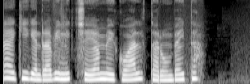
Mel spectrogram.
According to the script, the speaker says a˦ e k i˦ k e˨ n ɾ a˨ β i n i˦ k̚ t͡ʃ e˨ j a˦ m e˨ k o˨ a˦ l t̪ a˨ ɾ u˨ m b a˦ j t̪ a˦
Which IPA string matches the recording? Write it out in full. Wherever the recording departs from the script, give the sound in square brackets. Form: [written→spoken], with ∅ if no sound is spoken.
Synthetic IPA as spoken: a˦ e k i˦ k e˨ n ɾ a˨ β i n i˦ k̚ t͡ʃ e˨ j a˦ m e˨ k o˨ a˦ l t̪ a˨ ɾ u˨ m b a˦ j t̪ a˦

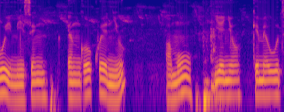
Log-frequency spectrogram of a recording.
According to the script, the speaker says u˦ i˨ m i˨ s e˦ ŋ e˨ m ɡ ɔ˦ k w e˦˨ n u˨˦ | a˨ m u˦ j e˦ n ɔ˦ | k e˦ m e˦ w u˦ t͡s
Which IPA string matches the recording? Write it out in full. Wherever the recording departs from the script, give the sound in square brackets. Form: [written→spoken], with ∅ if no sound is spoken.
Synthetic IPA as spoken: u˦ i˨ m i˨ s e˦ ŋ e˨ [m→ŋ] ɡ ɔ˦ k w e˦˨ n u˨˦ | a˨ m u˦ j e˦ [n→ɲ] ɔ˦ | k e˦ m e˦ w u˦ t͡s

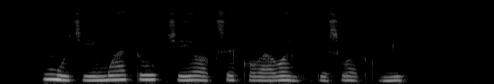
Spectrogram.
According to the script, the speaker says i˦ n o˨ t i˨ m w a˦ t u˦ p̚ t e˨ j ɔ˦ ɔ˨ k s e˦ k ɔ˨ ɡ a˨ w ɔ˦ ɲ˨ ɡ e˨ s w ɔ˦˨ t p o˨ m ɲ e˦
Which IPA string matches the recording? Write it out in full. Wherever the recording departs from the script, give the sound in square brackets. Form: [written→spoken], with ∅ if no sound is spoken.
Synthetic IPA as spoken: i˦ [n→m] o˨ [t→t͡ʃ] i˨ m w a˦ t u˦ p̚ [t→t͡ʃ] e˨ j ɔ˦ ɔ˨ k s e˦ k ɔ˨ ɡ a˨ w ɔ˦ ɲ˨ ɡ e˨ s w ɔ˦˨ t [p→k] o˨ m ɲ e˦

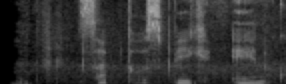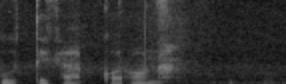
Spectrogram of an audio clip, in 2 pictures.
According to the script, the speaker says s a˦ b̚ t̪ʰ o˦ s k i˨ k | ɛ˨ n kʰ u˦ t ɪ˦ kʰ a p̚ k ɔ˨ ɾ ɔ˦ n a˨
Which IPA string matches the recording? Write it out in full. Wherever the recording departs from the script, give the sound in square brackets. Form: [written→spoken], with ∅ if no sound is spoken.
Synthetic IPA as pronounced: s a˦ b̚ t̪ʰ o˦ s [k→p] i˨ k | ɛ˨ n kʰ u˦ t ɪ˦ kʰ a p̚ k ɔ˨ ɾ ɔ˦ n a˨

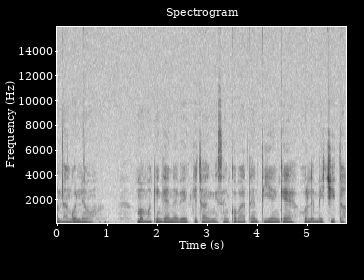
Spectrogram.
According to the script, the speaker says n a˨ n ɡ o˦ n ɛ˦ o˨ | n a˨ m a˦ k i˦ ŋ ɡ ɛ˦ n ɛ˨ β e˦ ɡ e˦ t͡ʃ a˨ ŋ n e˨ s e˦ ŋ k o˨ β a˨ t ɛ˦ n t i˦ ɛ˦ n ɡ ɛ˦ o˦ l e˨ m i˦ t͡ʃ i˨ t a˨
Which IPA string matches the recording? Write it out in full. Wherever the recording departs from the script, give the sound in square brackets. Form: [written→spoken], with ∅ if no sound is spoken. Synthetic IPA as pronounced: n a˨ [n→ŋ] ɡ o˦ n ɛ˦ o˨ | [n→m] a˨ m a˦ k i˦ ŋ ɡ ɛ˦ n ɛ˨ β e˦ [ɡ→k] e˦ t͡ʃ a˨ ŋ [n→m] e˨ s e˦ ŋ k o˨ β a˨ t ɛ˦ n t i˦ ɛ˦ [n→ŋ] ɡ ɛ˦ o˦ l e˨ m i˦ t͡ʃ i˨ t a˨

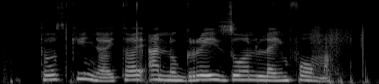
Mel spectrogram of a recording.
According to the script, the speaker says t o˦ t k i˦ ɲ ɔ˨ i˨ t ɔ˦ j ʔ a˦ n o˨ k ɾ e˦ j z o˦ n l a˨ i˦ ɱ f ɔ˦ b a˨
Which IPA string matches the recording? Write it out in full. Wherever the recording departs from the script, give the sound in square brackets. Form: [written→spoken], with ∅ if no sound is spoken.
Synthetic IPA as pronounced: t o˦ [t→s] k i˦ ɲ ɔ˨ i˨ t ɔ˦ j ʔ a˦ n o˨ [k→ɡ] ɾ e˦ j z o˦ n l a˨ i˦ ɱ f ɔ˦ [b→m] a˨

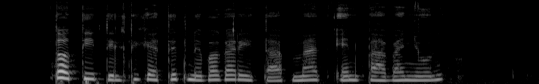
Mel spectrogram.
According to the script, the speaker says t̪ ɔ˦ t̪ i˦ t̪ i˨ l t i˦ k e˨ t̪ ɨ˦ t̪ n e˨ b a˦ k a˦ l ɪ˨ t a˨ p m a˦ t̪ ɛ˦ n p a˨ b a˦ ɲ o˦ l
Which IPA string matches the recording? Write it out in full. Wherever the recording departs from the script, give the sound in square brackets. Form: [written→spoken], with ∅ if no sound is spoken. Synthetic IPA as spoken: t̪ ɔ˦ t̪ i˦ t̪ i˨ l t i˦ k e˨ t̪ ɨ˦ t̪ n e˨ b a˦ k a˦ [l→ɾ] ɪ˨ t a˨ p m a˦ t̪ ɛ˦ n p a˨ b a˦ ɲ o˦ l

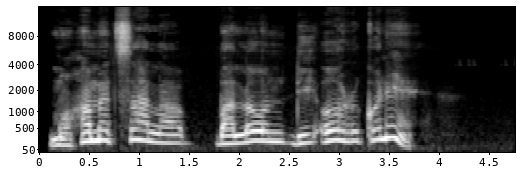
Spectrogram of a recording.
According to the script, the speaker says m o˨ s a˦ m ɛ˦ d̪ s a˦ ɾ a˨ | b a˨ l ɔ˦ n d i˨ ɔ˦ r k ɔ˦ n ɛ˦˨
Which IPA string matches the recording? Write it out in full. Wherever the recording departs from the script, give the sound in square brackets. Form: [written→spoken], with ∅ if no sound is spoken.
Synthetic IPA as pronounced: m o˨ [s→h] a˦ m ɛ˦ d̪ s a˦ [ɾ→l] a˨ | b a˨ l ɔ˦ n d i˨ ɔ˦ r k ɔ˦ n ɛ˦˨

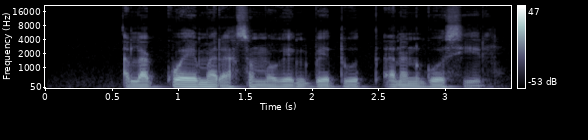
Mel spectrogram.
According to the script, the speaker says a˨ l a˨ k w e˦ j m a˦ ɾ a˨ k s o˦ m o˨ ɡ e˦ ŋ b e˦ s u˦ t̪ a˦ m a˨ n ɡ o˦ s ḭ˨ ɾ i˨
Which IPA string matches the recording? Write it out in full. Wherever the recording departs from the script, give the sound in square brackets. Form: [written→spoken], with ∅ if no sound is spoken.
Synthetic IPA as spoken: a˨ l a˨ k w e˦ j m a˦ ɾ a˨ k s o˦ m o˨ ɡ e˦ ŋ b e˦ [s→t] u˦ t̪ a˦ [m→n] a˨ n ɡ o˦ s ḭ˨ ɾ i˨

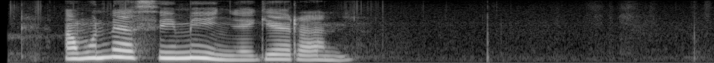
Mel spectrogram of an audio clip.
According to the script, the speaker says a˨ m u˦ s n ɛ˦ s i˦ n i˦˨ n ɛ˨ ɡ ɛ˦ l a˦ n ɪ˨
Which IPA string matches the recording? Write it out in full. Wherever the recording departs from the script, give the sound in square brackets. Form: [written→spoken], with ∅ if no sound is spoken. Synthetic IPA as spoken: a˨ m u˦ [s→∅] n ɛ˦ s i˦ [n→m] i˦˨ [n→ɲ] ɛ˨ ɡ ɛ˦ [l→ɾ] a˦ n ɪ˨

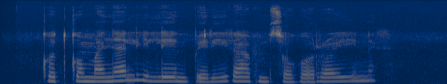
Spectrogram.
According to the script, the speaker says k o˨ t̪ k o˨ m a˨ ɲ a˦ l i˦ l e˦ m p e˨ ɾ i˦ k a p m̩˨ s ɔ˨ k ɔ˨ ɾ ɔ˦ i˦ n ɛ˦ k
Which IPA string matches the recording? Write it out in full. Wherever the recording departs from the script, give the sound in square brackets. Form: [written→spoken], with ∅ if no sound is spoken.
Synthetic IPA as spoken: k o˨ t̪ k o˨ m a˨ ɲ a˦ l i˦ l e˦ [m→n] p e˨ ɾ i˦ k a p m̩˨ s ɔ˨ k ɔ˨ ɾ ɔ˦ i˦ n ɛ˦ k

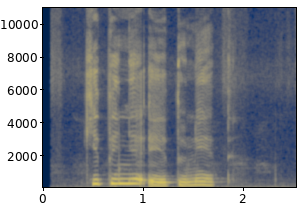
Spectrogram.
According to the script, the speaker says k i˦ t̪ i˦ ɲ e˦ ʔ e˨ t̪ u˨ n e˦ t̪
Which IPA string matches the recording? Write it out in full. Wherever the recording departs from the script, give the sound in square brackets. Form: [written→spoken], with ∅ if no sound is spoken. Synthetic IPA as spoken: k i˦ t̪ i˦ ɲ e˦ ʔ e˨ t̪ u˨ n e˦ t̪

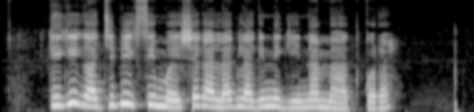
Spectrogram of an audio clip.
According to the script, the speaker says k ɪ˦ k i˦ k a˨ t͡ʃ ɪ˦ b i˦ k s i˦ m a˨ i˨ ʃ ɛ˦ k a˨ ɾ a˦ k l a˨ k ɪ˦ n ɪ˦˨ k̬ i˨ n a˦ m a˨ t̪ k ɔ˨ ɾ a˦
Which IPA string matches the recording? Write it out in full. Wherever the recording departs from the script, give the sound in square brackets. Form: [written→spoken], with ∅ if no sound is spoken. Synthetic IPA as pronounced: k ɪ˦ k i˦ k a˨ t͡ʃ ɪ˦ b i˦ k s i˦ m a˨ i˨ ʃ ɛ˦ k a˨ [ɾ→l] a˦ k l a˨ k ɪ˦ n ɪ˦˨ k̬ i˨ n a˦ m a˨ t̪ k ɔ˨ ɾ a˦

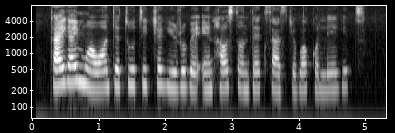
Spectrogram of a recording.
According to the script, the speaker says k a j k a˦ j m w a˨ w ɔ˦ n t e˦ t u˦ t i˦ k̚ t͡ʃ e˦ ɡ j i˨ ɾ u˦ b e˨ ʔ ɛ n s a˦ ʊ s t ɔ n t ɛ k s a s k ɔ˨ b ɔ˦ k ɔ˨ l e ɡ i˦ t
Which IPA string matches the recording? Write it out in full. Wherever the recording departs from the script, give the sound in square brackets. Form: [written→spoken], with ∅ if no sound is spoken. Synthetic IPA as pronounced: k a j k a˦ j m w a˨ w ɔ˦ n t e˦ t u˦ t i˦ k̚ t͡ʃ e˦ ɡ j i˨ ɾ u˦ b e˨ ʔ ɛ n [s→h] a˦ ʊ s t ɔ n t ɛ k s a s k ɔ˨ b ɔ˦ k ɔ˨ l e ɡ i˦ t

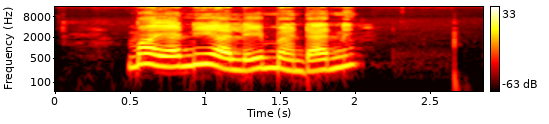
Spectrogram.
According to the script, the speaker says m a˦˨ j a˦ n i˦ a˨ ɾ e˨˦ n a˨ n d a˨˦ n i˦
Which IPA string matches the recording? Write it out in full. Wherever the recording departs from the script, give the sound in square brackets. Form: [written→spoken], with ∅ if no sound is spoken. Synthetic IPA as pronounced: m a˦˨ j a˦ n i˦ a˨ [ɾ→l] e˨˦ [n→m] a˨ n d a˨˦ n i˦

